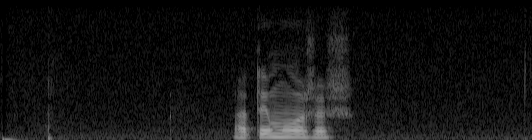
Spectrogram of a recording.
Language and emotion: Russian, neutral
